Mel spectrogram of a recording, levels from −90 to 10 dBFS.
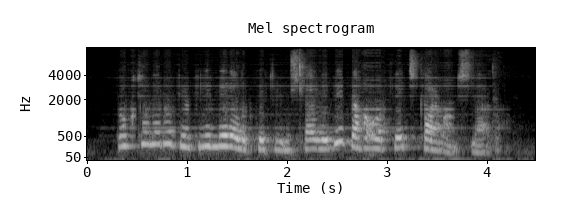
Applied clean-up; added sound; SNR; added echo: neural separator model SepFormer DNS4.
